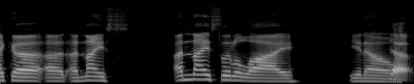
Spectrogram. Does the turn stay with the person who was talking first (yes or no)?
no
